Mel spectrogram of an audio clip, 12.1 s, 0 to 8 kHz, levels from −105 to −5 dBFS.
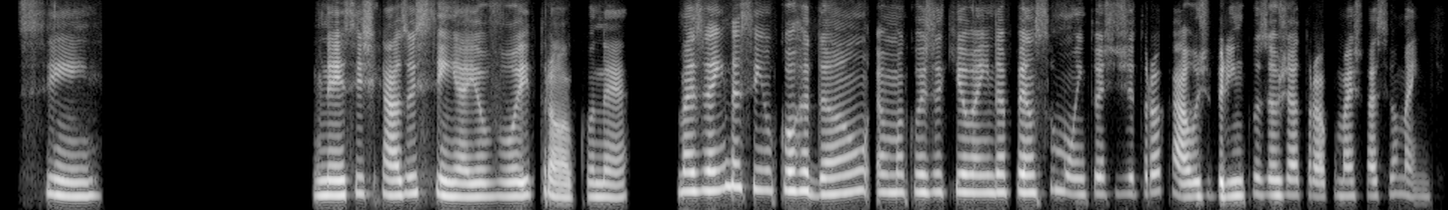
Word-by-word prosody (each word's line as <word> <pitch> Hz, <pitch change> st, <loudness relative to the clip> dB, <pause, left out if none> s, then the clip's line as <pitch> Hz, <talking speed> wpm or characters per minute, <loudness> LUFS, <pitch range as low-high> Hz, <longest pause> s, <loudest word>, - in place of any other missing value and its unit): Sim. 210 Hz, -, -1 dB, 1.8 s
Nesses 215 Hz, +2 st, +4 dB
casos 230 Hz, +2 st, +1 dB
sim, 205 Hz, -4 st, +4 dB
aí 190 Hz, 0 st, +3 dB
eu 195 Hz, 0 st, +2 dB
vou 200 Hz, 0 st, +1 dB
e 205 Hz, +2 st, +5 dB
troco, 95 Hz, -, -2 dB
né. 190 Hz, -1 st, -1 dB, 0.4 s
Mas 270 Hz, +1 st, +2 dB
ainda 295 Hz, +5 st, +4 dB
assim 305 Hz, -3 st, -3 dB
o 285 Hz, -, -7 dB
cordão 270 Hz, -1 st, +2 dB
é 260 Hz, -, -4 dB
uma 255 Hz, 0 st, -2 dB
coisa 260 Hz, 0 st, -2 dB
que 265 Hz, +2 st, -10 dB
eu 255 Hz, -, +4 dB
ainda 250 Hz, 0 st, 0 dB
penso 255 Hz, +2 st, 0 dB
muito 235 Hz, -5 st, -7 dB
antes 235 Hz, 0 st, -6 dB
de 235 Hz, 0 st, -11 dB
trocar, 240 Hz, -4 st, -3 dB
os 200 Hz, 0 st, -1 dB
brincos 210 Hz, +3 st, -1 dB
eu 215 Hz, 0 st, +1 dB
já 220 Hz, 0 st, -4 dB
troco 210 Hz, -1 st, -8 dB
mais 205 Hz, 0 st, -7 dB
facilmente. 210 Hz, -1 st, -12 dB
230 Hz, 165 wpm, -23 LUFS, 205-255 Hz, 1.8 s, e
